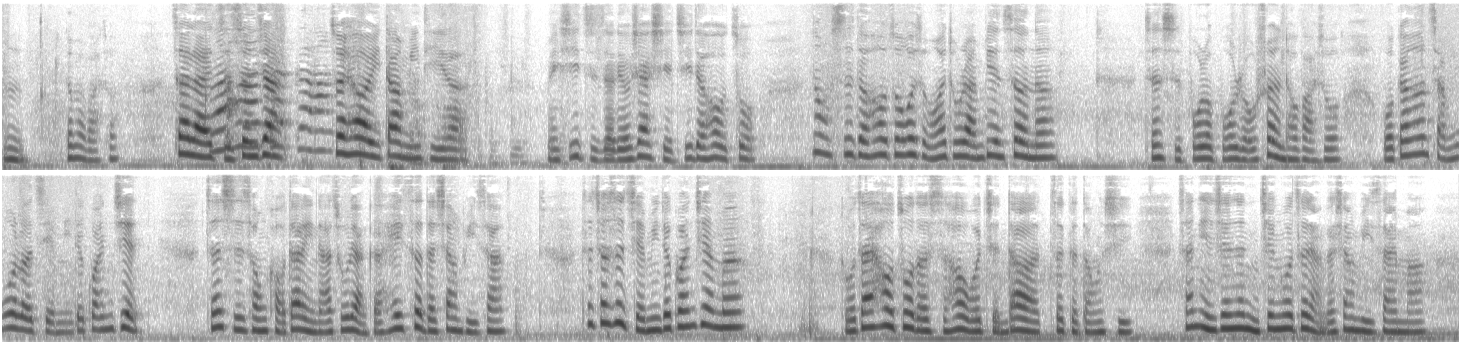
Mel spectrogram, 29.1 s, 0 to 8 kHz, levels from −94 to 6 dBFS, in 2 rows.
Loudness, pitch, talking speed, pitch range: -28 LUFS, 215 Hz, 245 characters per minute, 190-255 Hz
